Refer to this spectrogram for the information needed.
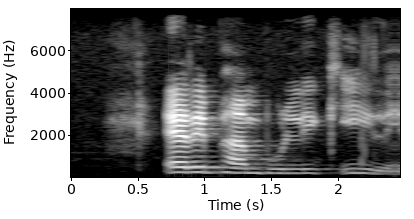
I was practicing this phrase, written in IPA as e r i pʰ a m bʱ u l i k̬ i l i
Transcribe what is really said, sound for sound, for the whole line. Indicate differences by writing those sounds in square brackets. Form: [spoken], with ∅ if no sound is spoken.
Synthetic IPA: e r i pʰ a m bʱ u l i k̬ [iː] l [ɛ]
